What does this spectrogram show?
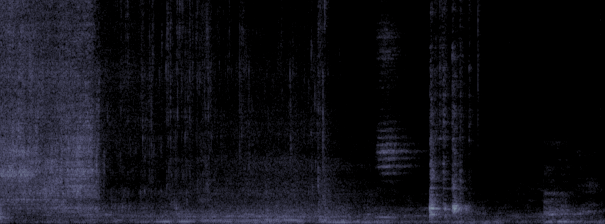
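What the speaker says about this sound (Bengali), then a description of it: "এবারে আমি একটু জল গরম করে রেখেছিলাম, এই গরম জলটা পরিমাণ মতো দিয়ে দেব।" Hot water is poured into a rohu fish curry with potatoes and fried spice paste in a kitchen pan. A brief, loud splashing pour comes first, then it settles into quieter bubbling with a few light clinks near the end.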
